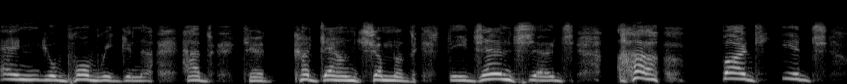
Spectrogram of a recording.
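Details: Adult male with cerebral palsy, a neurodevelopmental disability; his speech did not develop until age seven, after extensive speech therapy, and still needs ongoing training; real speech; dysarthria (cerebral palsy).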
